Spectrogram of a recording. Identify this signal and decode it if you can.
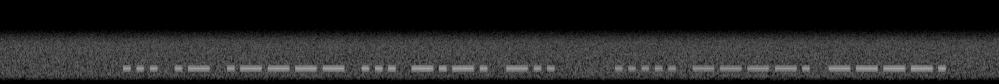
Morse code, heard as a keyed tone, hand-sent with a paddle, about 18 wpm, 750 Hz, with radio static. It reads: SA1SCD 599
